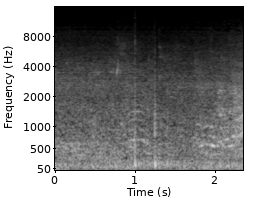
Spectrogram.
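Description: A football struck hard in a free kick: a sharp thump about a second in, followed a moment later by a second thump, over players' and onlookers' voices.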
